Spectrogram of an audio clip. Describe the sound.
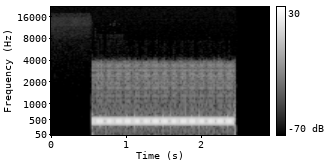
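A telephone tone as a call is placed: a single steady, mid-pitched tone with a faint buzzy edge that runs for about two seconds, then starts and stops abruptly, heard alone with no voices.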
